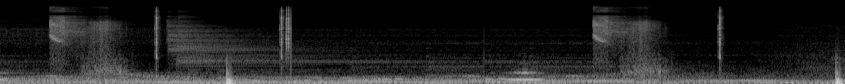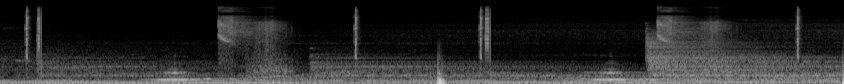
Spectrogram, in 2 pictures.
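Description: A soft whoosh sweeps by.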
